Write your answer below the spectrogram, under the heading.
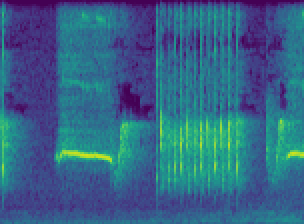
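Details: Bar-winged prinia singing in the morning, a recording used to lure other birds into song: a broad buzzy note with a thin high whistle, then a fast pulsed trill of about a dozen beats, then another buzz and whistle.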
